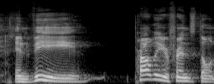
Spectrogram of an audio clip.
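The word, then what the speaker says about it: Viy: The next episode, we will be watching a Soviet Union era movie called V. It's spelled V-I-Y.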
